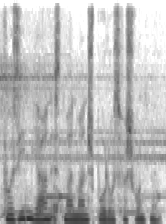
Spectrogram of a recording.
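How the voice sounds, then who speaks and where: A creaky-voiced, troubled wife. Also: female voice, on the low side, fairly even intonation, a little fast, background noise. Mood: pensive narration. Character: troubled, mistrustful wife and mother. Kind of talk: naturalistic German radio drama acting.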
